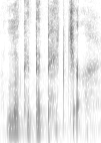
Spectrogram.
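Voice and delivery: soft unvoiced storyteller aside; whispered aside. A narrator's reading. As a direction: breathe it to the listener.

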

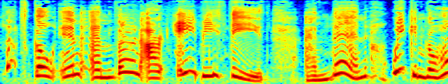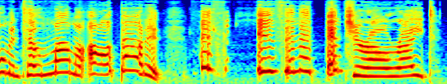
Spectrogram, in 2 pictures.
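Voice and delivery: high, loud piglet; eager piglet ready for fun; excited little pig voice. Acted.

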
